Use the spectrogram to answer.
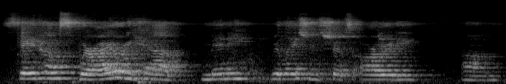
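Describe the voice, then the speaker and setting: A woman's voice: a little high, steady tone, unhurried, slight background noise. A woman candidate gives a hesitant debate speech, full of fillers, losing her train of thought. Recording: echoey room from far off.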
